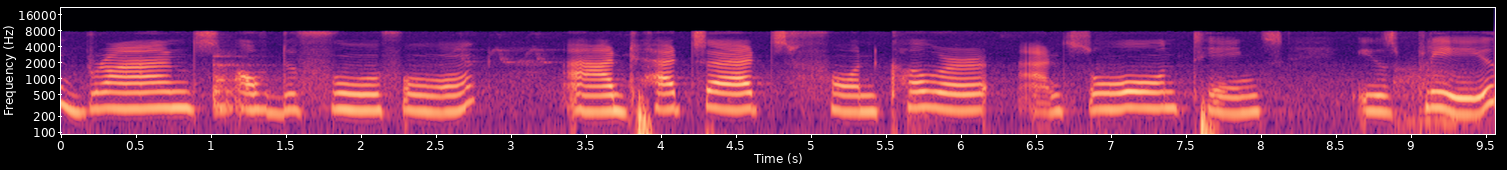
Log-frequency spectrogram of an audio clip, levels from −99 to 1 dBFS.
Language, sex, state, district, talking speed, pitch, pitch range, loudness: English, female, Punjab, Kapurthala, 90 wpm, 265 Hz, 250-280 Hz, -18 LUFS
